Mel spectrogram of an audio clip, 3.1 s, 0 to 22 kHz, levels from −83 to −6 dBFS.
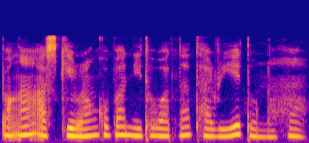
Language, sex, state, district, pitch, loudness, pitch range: Garo, female, Meghalaya, West Garo Hills, 215 Hz, -17 LUFS, 205-230 Hz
